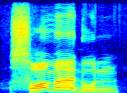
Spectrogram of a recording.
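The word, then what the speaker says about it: صمدٌ: বলুন স মা দুন দ এর রসু যোগ ন দুন উচ্চারণ হবে স মা দুন প্রিয় দর্শক এরপরে দেখুন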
